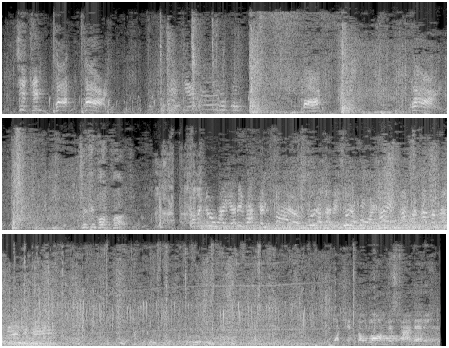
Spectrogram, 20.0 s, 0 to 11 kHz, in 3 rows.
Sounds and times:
Speech: 0:09.5 - 0:14.2, 0:18.3 - 0:20.0.

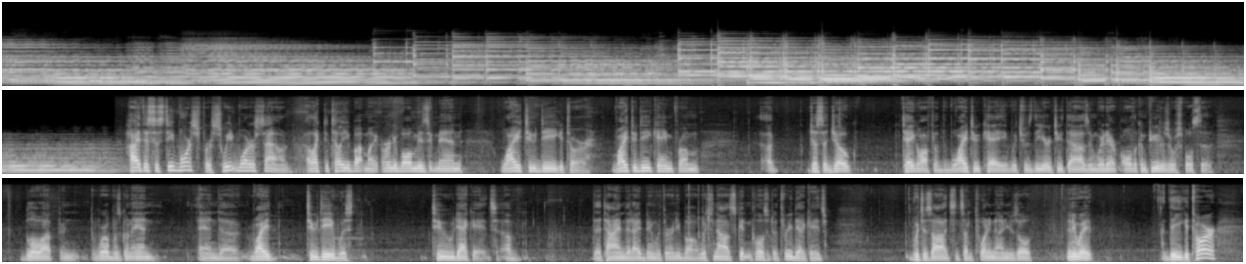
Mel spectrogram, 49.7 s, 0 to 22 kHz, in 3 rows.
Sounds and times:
Speech: 0:18.2 - 0:25.9, 0:26.7 - 0:28.0, 0:28.6 - 0:32.8, 0:33.4 - 0:38.0, 0:38.8 - 0:40.2, 0:41.0 - 0:44.2, 0:45.2 - 0:47.7, 0:48.6 - 0:49.4.

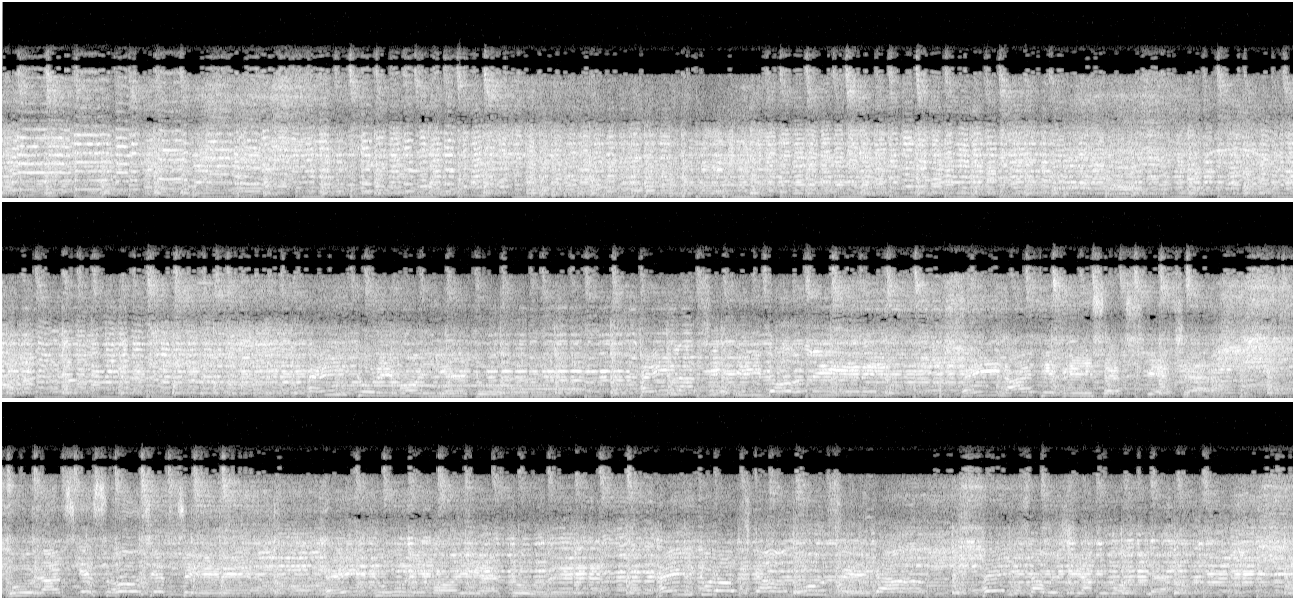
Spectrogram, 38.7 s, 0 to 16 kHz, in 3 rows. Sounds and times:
Violin, fiddle: 0:00.0 - 0:22.6, 0:28.0 - 0:38.7.

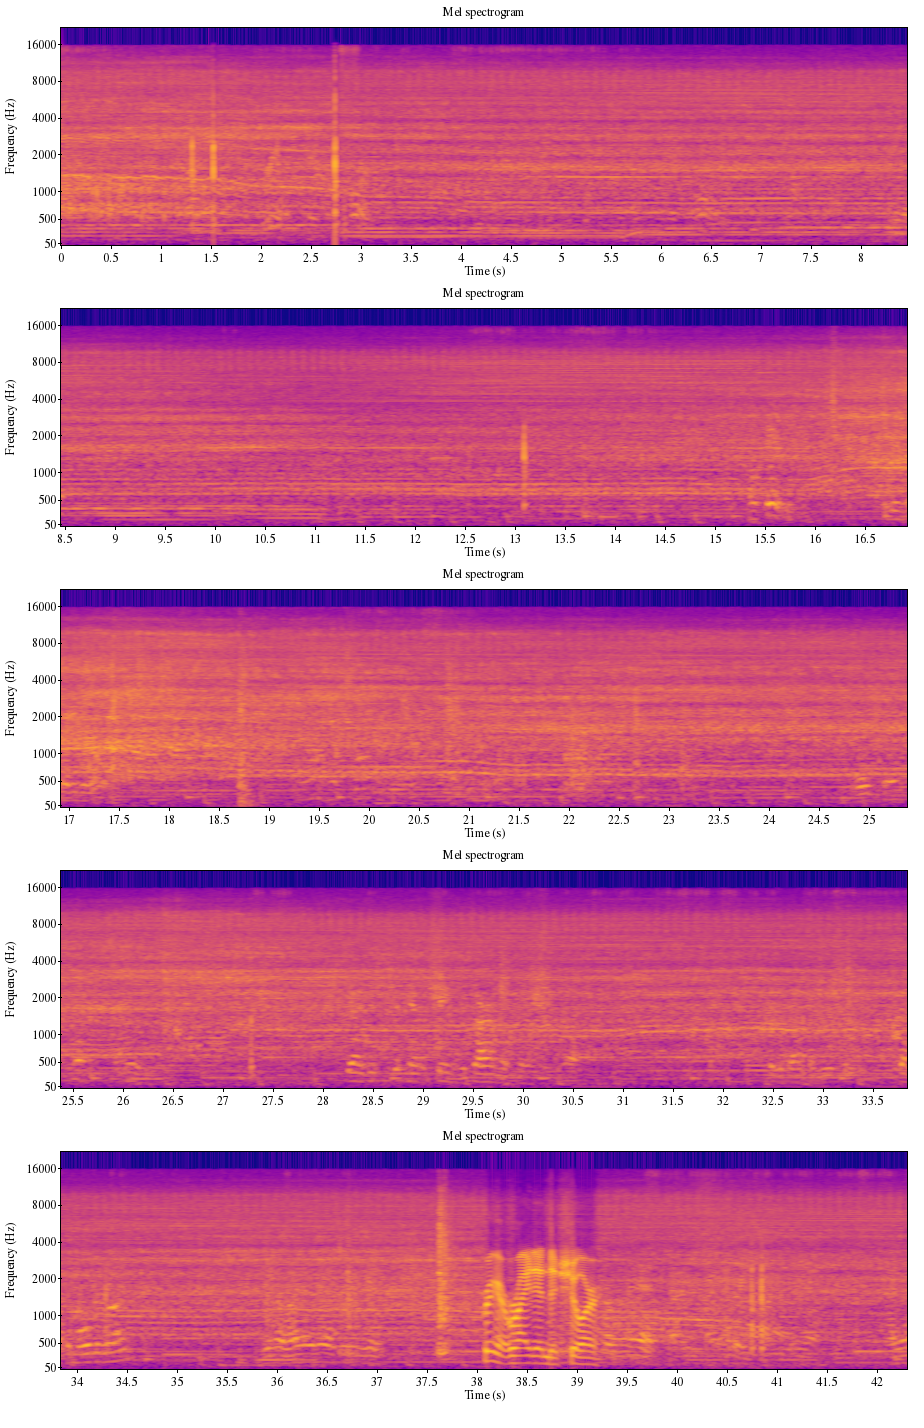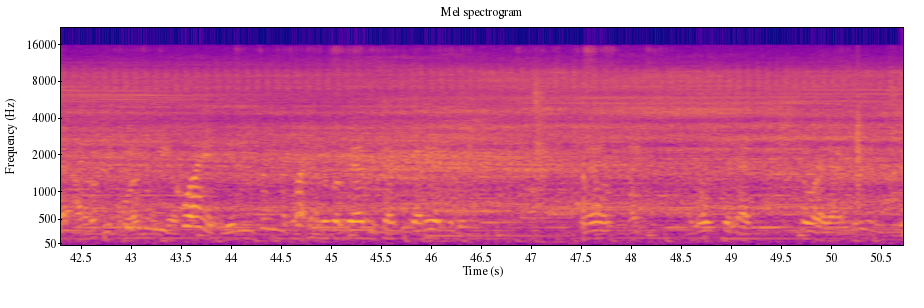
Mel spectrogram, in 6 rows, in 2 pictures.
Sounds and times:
Music: 0:00.0 - 0:50.7
Speech: 0:16.7 - 0:17.4, 0:28.2 - 0:30.6, 0:32.4 - 0:34.6, 0:35.8 - 0:37.1, 0:38.0 - 0:41.5, 0:42.1 - 0:46.5, 0:47.5 - 0:50.7.

